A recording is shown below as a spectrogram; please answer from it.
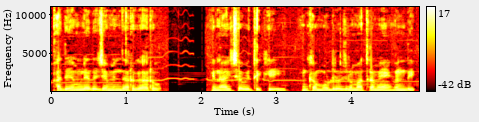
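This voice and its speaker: A man's voice: lowish voice, flat delivery, brisk, darkish tone, soft background music. A man playing a sensible, traditional-minded village uncle in a cartoon story, firm and respectful. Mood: earnest. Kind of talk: Telugu cartoon story dialogue.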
